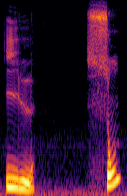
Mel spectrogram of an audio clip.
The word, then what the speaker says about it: ils sont: Ils sont, final T not pronounced, ils sont, elles sont, okay?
